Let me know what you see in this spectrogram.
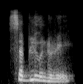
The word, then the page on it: sublunary: Indian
